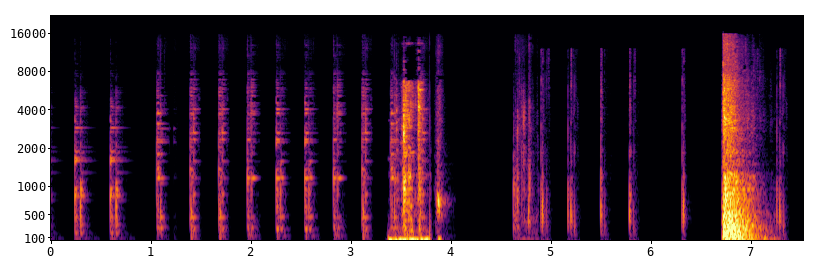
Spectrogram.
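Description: Game footsteps patter in quick succession in a video game.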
